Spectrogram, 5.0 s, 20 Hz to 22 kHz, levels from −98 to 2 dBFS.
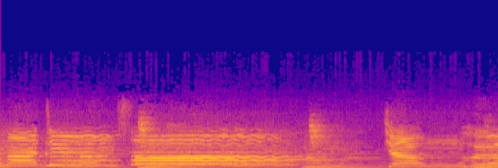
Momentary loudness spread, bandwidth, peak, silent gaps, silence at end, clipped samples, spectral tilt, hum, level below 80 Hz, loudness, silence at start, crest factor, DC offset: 17 LU; 10.5 kHz; -4 dBFS; none; 0 s; under 0.1%; -2.5 dB/octave; none; -48 dBFS; -16 LUFS; 0 s; 14 dB; under 0.1%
